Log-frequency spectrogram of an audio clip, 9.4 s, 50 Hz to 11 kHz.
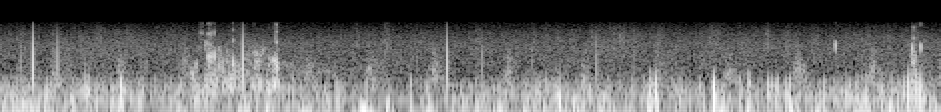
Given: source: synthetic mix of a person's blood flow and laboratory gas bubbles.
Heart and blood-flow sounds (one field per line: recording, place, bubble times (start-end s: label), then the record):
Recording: Doppler ultrasound of blood flow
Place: subclavian vein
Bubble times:
1.89-2.83 s: bubbles
8.32-8.38 s: bubbles
9.09-9.23 s: bubbles
From the record:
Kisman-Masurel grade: 221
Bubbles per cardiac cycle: several, 3 to 8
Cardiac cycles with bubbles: 10 to 50%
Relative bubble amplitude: barely perceptible (0.100 to 0.250)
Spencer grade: 2 (many but less than half of the cardiac periods contain bubble signals, singularly or in groups)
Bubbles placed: anywhere in the cardiac cycle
